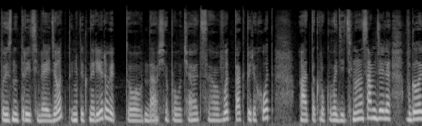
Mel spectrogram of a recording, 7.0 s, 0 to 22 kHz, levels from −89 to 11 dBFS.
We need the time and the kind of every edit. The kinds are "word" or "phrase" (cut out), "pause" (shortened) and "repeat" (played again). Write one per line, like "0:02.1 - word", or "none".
0:01.3 - word
0:02.4 - word
0:04.1 - phrase
0:05.2 - word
